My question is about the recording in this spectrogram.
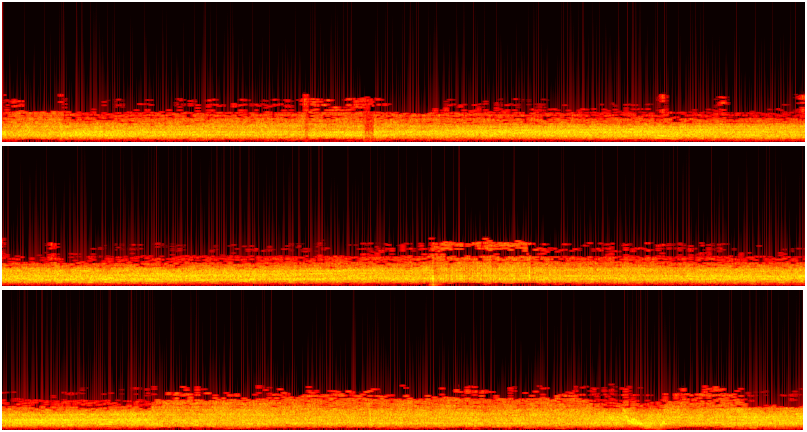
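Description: CB radio receiver hissing steadily with static, no station readable through it. There is a single sharp click about twelve seconds in, and the hiss grows a little louder near the end.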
